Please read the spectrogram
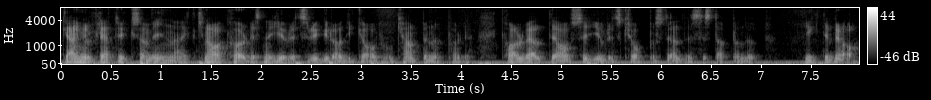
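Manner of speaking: ordinary delivery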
